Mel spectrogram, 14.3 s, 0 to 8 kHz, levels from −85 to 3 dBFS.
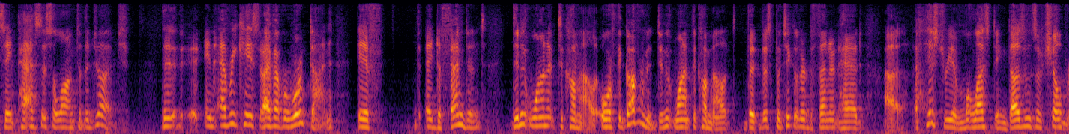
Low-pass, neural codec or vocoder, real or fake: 7.2 kHz; codec, 16 kHz, 1.1 kbps, Voila-Tokenizer; fake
